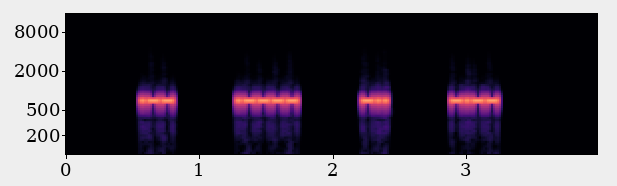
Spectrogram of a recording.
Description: Morse code, heard as a keyed tone, about 46 wpm, spaced as for 16 wpm, 700 Hz. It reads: W1DY
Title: USA Call Signs - 4 Characters - 6x Character Spacing - 45wpm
